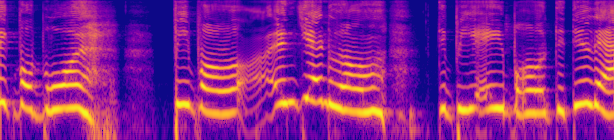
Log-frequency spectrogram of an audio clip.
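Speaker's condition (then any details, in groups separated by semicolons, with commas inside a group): Cerebral palsy; obvious speech impairment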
